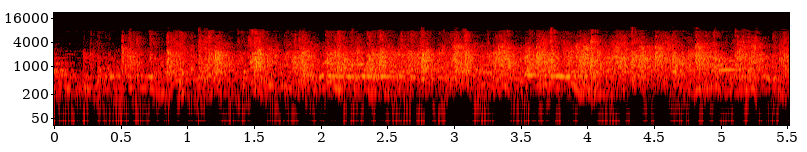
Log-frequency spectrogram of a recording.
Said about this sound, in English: Somebody give God a clap offering.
